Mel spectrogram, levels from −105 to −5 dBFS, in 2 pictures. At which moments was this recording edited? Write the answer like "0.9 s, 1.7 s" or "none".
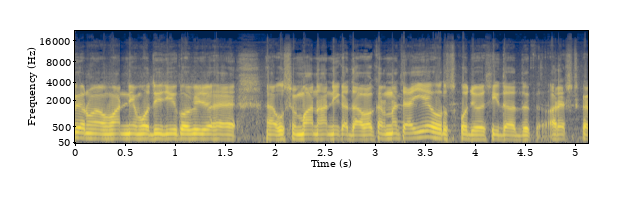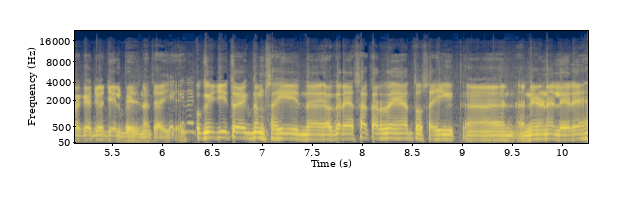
6.4 s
